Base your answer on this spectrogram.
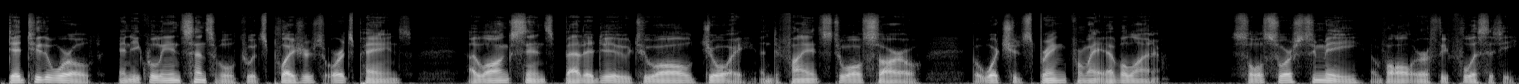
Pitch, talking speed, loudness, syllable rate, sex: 80 Hz, 160 wpm, -20 LUFS, 4.8 syllables/s, male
